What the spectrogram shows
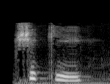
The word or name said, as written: chickie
